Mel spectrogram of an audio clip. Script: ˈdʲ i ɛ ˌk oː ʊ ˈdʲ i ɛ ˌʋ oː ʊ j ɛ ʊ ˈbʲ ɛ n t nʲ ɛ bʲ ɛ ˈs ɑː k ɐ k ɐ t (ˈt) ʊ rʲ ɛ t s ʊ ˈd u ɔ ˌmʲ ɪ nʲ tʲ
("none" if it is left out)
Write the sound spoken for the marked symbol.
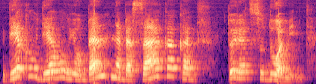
t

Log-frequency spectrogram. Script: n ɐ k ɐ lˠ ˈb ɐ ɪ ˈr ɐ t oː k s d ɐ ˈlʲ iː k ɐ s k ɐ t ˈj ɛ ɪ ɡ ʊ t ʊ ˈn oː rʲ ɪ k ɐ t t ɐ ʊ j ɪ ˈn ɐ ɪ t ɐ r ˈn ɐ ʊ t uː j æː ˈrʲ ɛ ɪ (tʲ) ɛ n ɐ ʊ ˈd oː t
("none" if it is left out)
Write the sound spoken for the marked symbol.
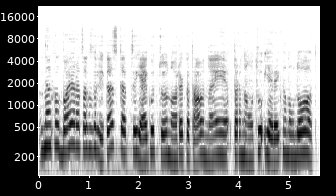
kʲ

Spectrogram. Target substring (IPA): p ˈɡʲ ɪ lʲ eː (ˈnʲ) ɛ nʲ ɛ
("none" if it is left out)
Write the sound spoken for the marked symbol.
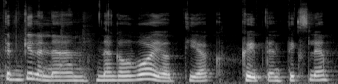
nʲ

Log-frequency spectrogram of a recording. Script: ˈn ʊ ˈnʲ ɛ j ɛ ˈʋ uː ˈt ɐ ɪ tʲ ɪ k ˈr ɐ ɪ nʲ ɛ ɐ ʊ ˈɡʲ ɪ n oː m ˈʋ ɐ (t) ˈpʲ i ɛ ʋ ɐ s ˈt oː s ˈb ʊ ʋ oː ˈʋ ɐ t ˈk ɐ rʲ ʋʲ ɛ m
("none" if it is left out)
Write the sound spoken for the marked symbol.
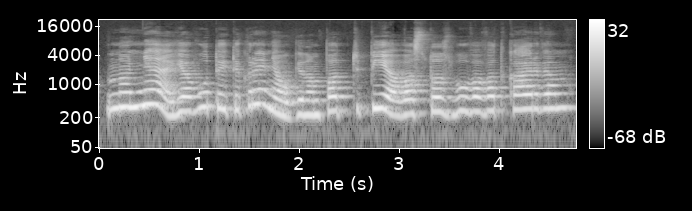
t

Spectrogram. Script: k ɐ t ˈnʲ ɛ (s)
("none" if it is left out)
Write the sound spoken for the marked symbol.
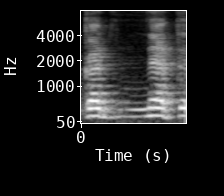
t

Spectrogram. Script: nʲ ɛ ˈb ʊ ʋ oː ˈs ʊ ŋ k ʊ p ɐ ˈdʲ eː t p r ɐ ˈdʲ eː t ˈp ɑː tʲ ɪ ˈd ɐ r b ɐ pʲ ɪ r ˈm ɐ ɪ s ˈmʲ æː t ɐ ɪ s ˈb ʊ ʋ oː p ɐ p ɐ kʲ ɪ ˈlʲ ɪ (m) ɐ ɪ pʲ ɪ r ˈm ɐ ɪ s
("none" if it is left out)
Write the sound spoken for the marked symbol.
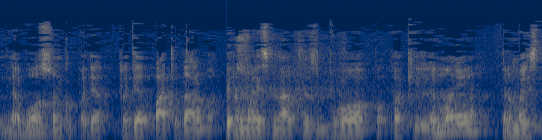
m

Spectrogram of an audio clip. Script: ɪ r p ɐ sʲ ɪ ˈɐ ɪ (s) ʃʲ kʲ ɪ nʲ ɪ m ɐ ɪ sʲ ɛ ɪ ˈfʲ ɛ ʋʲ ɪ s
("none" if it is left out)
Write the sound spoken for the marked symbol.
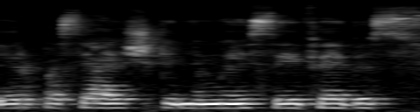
none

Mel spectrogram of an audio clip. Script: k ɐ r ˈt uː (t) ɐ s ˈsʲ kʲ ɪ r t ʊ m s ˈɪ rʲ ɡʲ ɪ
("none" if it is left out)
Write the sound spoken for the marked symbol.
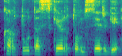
t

